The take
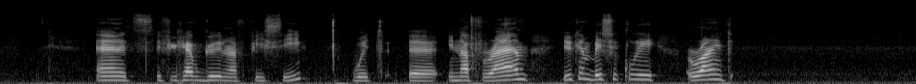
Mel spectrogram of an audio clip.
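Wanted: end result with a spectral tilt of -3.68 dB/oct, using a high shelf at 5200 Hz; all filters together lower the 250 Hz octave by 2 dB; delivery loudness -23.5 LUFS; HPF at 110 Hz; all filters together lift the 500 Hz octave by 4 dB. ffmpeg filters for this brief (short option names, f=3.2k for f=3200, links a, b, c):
-af "highpass=110,equalizer=f=250:t=o:g=-5.5,equalizer=f=500:t=o:g=6.5,highshelf=f=5.2k:g=-6.5,volume=1.5dB"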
